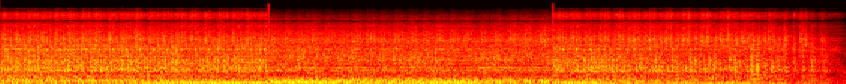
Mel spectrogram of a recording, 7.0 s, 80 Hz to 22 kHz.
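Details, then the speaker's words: 1961 Mk1 MG Midget roadster, first start after 54 years sitting, bad exhaust leak: runs a few seconds at uneven idle, stumbles, then stalls on its own; owner unsure it has any oil pressure. "It ran and just tried to idle, but I don't know that it has any oil pressure."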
